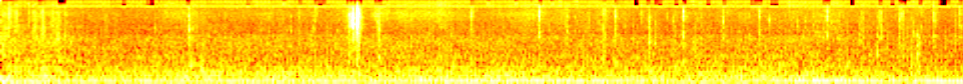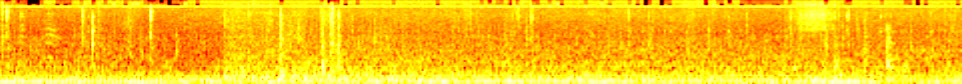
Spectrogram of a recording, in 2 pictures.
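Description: A steady low drone and hum riding under the road noise while driving, the kind of rumble a worn wheel bearing makes.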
